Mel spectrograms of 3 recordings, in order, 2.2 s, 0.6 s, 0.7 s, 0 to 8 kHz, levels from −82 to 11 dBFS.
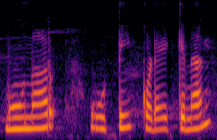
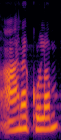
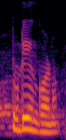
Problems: background conversations at intervals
